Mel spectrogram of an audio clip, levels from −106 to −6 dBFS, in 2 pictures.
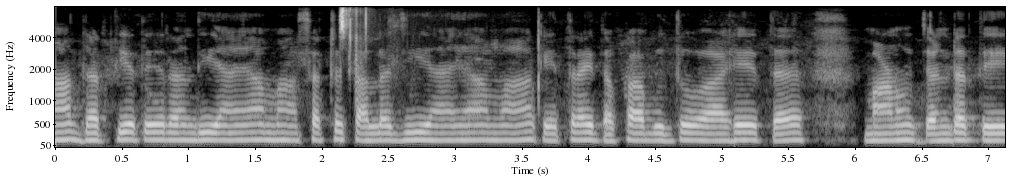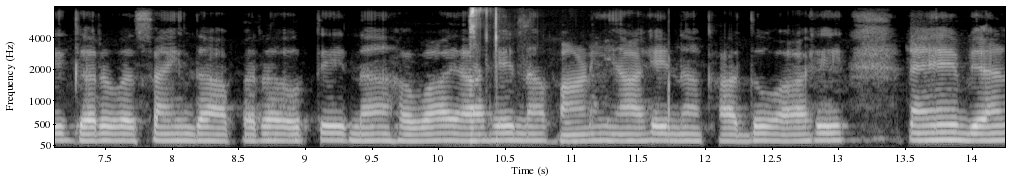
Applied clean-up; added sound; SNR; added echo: neural mask model Resemble Enhance denoiser.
